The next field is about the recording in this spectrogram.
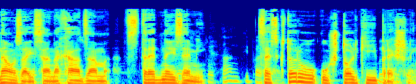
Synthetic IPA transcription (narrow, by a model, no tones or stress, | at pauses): naɔzajsanaxaːd͡zam | fst̪ɾɛd̪nɛjzɛmi | t͡sɛskt̪ɔɾuːʔuʃt̪ɔʎkiːpɾɛʃlḭ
